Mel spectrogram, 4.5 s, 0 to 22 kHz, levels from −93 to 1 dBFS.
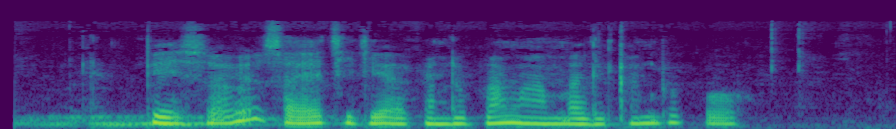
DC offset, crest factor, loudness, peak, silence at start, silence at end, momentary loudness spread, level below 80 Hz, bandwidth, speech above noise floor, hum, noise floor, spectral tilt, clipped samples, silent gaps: under 0.1%; 16 dB; -23 LUFS; -6 dBFS; 0.05 s; 0.8 s; 14 LU; -52 dBFS; 10.5 kHz; 34 dB; none; -55 dBFS; -7.5 dB/octave; under 0.1%; none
